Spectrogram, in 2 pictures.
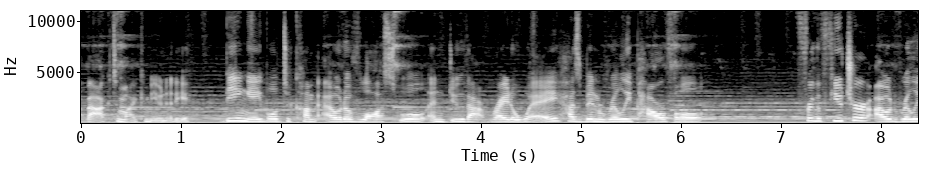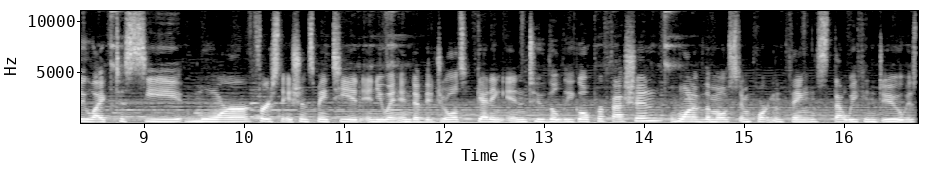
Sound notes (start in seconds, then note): none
